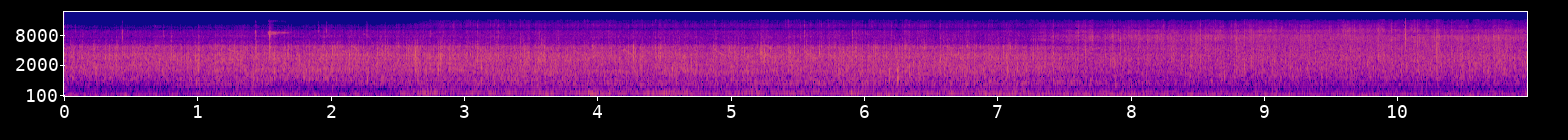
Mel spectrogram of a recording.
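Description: Light rain falling steadily, a constant hiss of drops with a few faint pattering ticks.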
